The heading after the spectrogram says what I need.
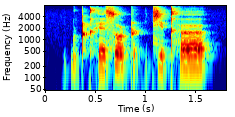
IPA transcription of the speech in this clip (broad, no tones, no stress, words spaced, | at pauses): ɓo̤ʈkʰesoʈ | t͡ɕekʰœ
